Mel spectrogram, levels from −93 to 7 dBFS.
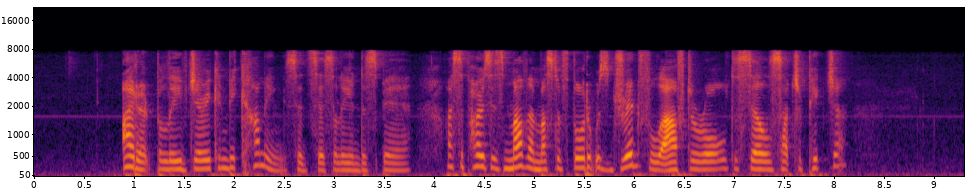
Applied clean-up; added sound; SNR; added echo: none; none; none; none.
